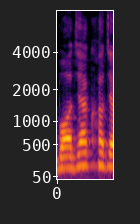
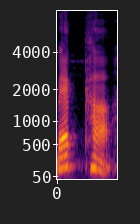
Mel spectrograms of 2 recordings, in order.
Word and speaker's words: ব্যাখ্যা: মত উচ্চারিত হওয়া উচিত তাহলে এখানে বজা খজা উচ্চারিত হওয়া উচিত কিন্তু আমরা উচ্চারণ করছি ব্যাখ্যা অর্থাৎ এই জায়গায় এ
